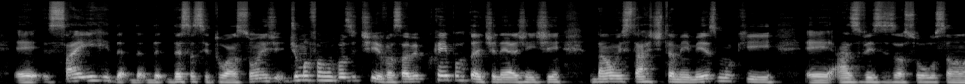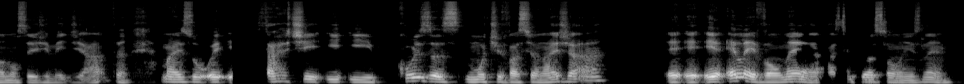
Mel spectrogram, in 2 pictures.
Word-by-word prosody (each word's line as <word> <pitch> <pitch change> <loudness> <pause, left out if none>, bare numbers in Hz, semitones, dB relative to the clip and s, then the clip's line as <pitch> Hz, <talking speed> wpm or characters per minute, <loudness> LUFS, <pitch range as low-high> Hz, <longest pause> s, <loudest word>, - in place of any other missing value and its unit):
eh, 405 -2 +3
sair 175 - +1
de 460 - -1
de 415 -2 -2
dessas 120 0 +1
situações 110 +7 -1
de - - -8
de 150 - 0
uma 200 +1 +1
forma 190 -2 0
positiva, 170 -9 -1
sabe? 125 +5 +3
Porque - - -2
é - - +6
importante, 190 -14 +1
né, 110 -1 +2
a 105 - +4
gente 110 +2 -3 0.3
dar 125 +2 0
um 135 0 +3
start 125 -3 -1
também, 115 -4 0
mesmo 140 +6 -1
que, 110 -6 -5 0.3
eh, 90 0 +1
às 105 +1 0
vezes, 105 -2 -3
a 100 -2 0
solução 105 0 -3
ela 95 - -3
não 90 -1 -5
seja 90 0 -5
imediata, 85 -1 -10 0.3
mas 115 -1 -1
o 375 +2 +2
e 345 - +6
e - - +3 0.2
start 135 +1 -2
e 120 -1 0
e 110 -2 -4 0.2
coisas 145 -7 +2
motivacionais 110 -1 -1
já 135 +8 -4 0.6
e 410 -3 +6
e - - +5
elevam, 105 - +5
né, 125 +4 +2 0.3
as 95 - -9
situações, 105 -5 -4
né? 100 -4 -5
115 Hz, 155 wpm, -22 LUFS, 105-150 Hz, 0.6 s, é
